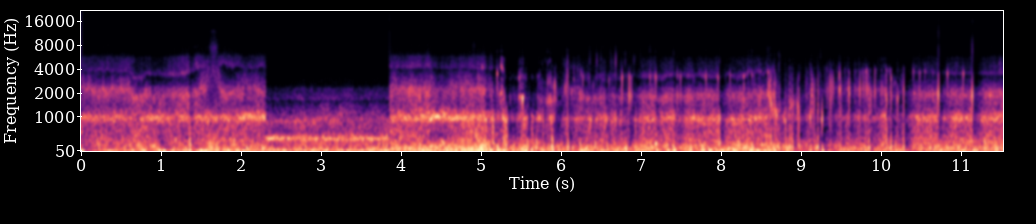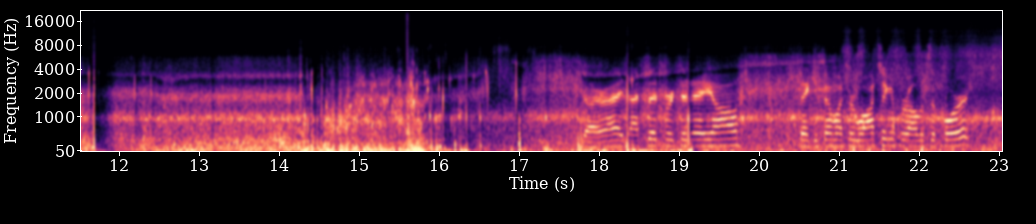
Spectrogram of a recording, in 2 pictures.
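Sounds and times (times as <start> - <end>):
water noise: 0.0 - 23.0
wind buffeting microphone: 0.0 - 23.0
crackles and knocks: 3.9 - 13.2, 13.8 - 19.4.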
